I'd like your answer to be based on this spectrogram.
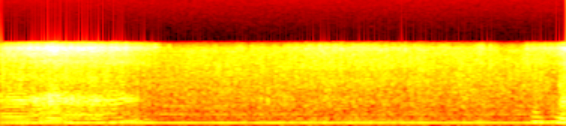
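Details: He snores loudly: a low, rattling snore with a steady buzzing tone that fades and then returns at the end.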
